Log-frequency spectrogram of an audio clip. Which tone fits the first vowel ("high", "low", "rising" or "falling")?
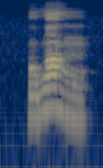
low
